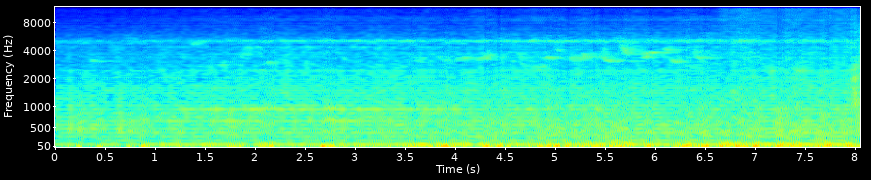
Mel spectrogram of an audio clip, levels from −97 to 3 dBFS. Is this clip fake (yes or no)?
yes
